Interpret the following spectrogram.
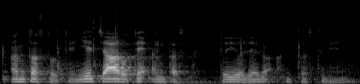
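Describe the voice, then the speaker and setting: A man's voice: on the low side, fairly even intonation, brisk, slight background noise. A young man teaching a grammar lesson, going through quiz questions and repeating each question before answering it himself. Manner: asks questions and answers them himself, repeating key terms.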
